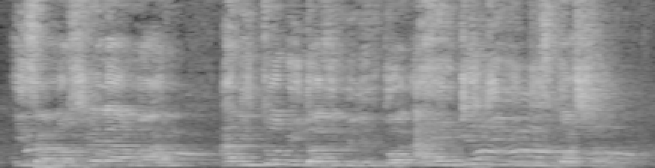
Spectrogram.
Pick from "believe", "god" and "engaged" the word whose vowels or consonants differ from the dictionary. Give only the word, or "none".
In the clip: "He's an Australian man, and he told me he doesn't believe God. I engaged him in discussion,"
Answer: engaged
